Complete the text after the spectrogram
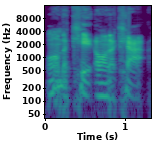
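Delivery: lightly voiced thuggish cat; Vinnie Jones' cat. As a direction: menace him like a hard man. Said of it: "Vinnie Jones' cat is like".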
